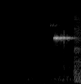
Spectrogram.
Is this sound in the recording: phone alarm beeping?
yes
